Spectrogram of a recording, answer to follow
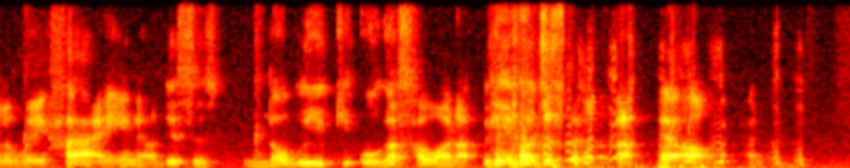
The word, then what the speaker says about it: Ogasawara: It's completely phonetic, so it's like pronounced like Ogasawara, like the title. Ogasawara.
